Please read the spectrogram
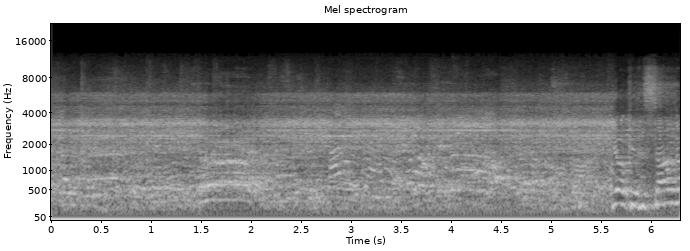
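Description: Indistinct people talking between songs, over the steady hiss and room noise of a live club recording.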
